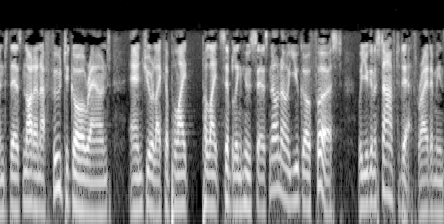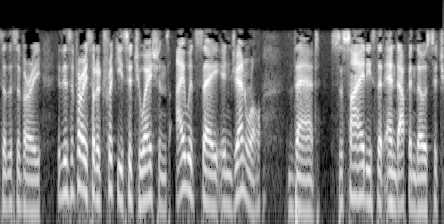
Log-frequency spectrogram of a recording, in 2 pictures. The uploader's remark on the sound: Call In Show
